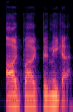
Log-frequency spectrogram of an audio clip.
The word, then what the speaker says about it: Ogbongbemiga: Great player, not a great name to try to pronounce. Ogbug Bamiga. Ogbug Bamiga.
